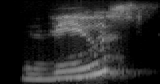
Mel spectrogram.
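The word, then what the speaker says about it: vUWS: place is views so v u w s we pronounce it views views is the student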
